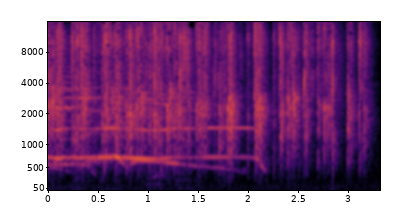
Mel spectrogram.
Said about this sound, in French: Et maintenant, sous les applaudissements ébahis de la foule, la phrasette.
